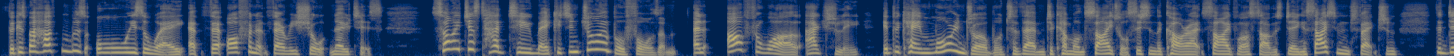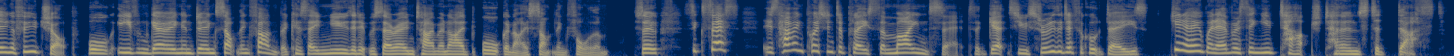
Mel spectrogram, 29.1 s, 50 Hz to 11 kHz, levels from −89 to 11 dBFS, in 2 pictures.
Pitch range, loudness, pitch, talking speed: 175-275 Hz, -20 LUFS, 230 Hz, 210 wpm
